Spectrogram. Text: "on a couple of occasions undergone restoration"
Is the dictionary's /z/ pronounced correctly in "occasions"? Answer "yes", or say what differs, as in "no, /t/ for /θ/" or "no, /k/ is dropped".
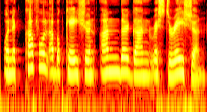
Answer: no, /z/ is dropped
